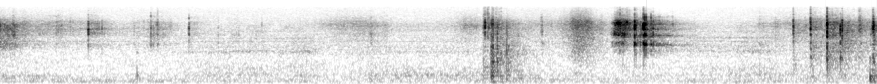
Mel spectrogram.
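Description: Small plastic sample packets of microcontroller chips rustling and crinkling as they are handled. A quiet start is followed by three short crackly bursts in the second half.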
